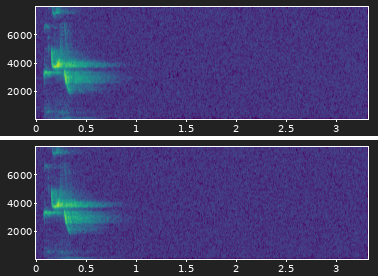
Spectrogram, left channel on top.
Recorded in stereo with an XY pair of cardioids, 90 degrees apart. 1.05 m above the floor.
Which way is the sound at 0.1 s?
30° left.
